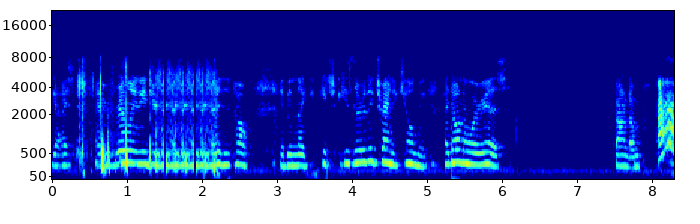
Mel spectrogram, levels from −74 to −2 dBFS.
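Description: At 1.50 s the audio catches like a CD stuck on one turn: the same slice of about 0.13 s plays five times over, with a tiny mute at each jump, until it breaks free at 2.16 s. That's the laser being thrown back a track at the same spot on every revolution. The evenness of the repeats is the giveaway, giving that quick, mechanical stutter rather than a random glitch.

Right after, from 2.35 to 2.45 s, there's a burst of packet loss. About 80 ms of audio never arrived in time, so the receiver kept extending the last bit of sound and fading it down to cover the hole. You hear that as a brief held, dimming tail. When things pick up again, the audio has jumped ahead and roughly 80 ms of material is simply gone.

Then there are two quick cases of short concealed packet loss, at 3.65 to 3.69 s and at 5.31 to 5.35 s. Each time, about 20 ms didn't reach the decoder, and the receiver papered over it by continuing the preceding sound before blending back in. 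They come across as little smears or wobbles rather than gaps. All of this rides on the call path's Opus coding, which tops out around 8 kHz, so the whole thing sounds a bit dull up top.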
